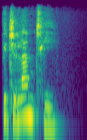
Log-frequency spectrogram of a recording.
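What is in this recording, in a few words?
"vigilante", British English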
